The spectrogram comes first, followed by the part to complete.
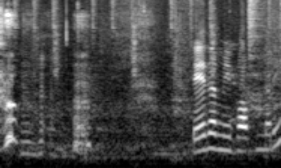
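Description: A woman's voice speaking a short phrase near the end, after a quieter stretch of low background chatter.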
